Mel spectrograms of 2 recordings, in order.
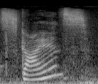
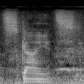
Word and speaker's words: science: I still have to research Madame Curie, but I don't know anything about science. – Kel, that's science, not skyance. The sea is silent.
